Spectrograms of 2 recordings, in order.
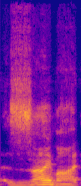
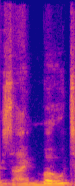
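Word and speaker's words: ZyMot: diminished ovarian Reserve well zot is a method or zote I think is technically the the correct pronunciation and they do have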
